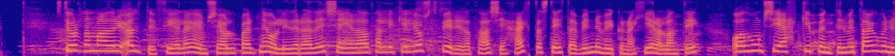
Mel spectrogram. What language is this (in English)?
Icelandic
